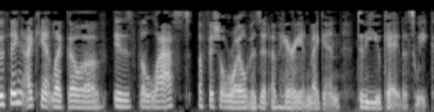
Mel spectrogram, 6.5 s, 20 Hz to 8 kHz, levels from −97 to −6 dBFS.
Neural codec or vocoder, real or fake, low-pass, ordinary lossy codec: none; real; 7.2 kHz; MP3, 24 kbps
